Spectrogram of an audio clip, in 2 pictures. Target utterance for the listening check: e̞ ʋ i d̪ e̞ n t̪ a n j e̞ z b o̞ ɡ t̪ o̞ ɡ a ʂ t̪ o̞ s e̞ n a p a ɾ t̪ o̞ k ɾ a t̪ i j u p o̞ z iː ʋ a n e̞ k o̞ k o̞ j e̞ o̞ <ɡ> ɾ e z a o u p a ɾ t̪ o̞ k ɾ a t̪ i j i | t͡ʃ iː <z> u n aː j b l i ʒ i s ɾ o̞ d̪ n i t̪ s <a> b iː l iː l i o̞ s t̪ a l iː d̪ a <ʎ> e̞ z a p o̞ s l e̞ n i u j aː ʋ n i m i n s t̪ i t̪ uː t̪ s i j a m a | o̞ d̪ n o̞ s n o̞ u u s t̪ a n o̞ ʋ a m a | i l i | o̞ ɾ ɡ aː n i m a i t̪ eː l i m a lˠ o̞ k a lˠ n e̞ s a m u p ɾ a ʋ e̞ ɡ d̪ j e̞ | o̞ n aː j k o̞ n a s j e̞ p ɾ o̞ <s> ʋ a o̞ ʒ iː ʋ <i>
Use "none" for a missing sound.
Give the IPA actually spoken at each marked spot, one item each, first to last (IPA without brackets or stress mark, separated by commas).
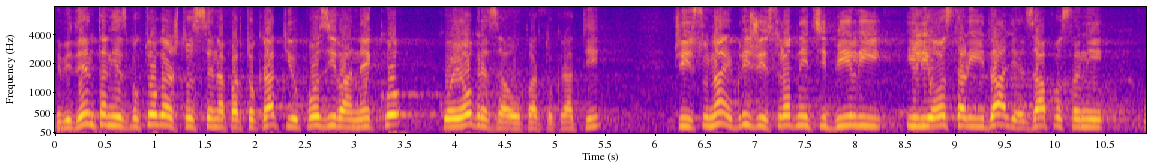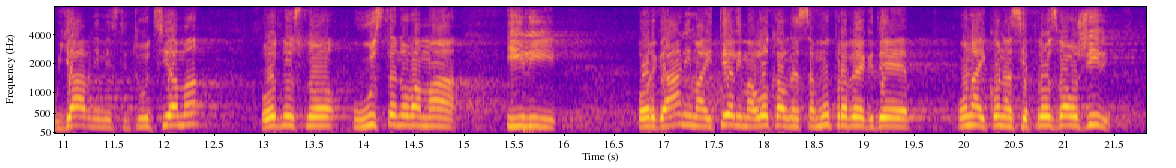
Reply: ɡ, s, i, ʎ, z, i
